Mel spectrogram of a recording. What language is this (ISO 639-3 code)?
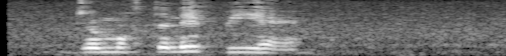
urd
